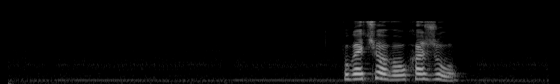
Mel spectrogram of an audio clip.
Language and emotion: Russian, neutral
